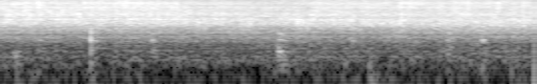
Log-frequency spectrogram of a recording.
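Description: Steak strips, onions and bell peppers sizzling in a hot cast-iron skillet as they are stirred with a wooden spoon: a steady frying hiss with a few light scrapes of the spoon.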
